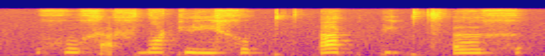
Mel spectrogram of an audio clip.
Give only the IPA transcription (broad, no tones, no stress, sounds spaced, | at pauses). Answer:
x u x a̰ x dˤ ɨ k vʲ e x o k t͡sʼ a k pʲ ɨ k t͡sʼ ə x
